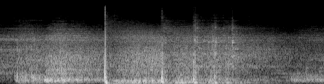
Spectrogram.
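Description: A heavy barbell crashes onto the floor and bounces with loud thuds in an echoing hall.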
